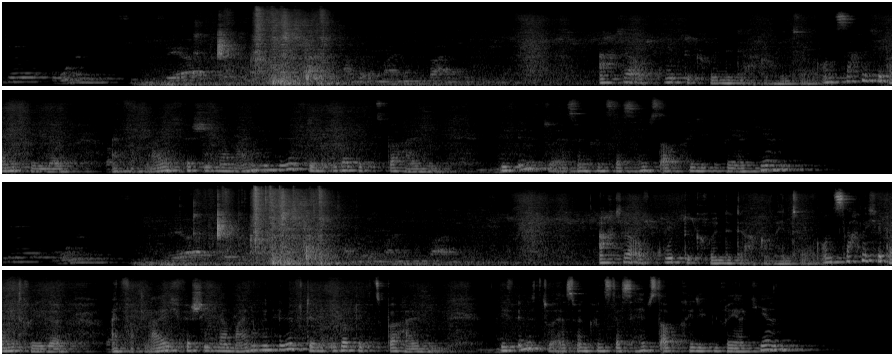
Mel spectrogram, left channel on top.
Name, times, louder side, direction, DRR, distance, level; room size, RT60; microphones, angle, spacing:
voice 1, 0.0-5.3 9.9-10.4 13.6-14.0, left 1 dB, 70° left, -3 dB, 2.2 m, -52 dB
sound 1, 1.3-7.0, right 3 dB, 60° right, 1.4 m, -42 dB
sound 2, 4.5-15.5, right 2 dB, 30° right, 1.5 m, -54 dB
voice 2, 6.0-16.7, right 4 dB, 75° right, 7 dB, 0.8 m, -41 dB
6.5 x 4.5 x 3.9 m, 0.85 s
head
